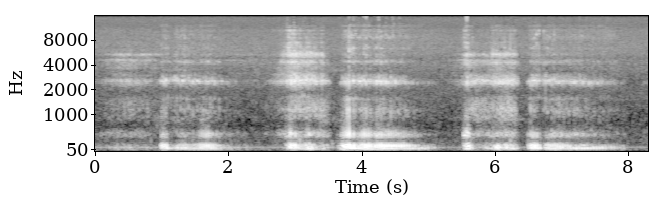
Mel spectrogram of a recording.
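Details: Puppy asleep, snoring in low rough rumbles of uneven length, some drawn out over a second, others short and clipped, with brief snorting catches between breaths.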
